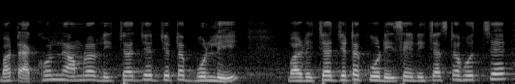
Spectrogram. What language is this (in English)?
Bangla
